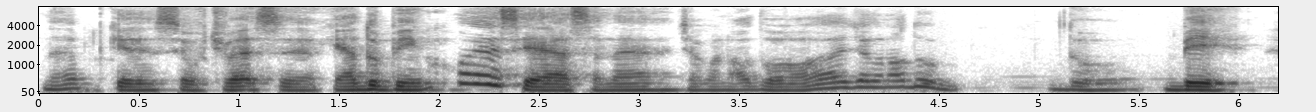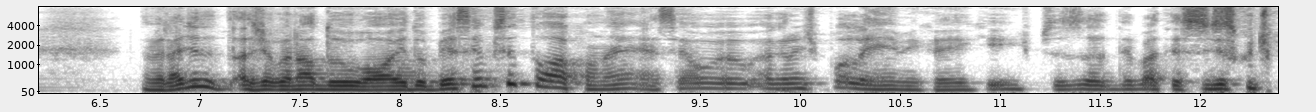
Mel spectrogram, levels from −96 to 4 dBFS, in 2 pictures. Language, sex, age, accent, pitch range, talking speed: Portuguese, male, 20-39, Brazilian, 120-180 Hz, 220 wpm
